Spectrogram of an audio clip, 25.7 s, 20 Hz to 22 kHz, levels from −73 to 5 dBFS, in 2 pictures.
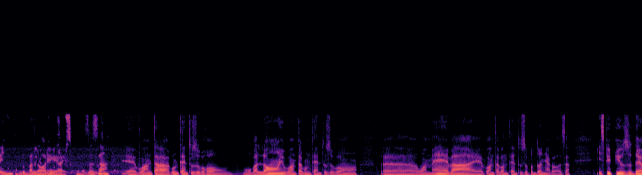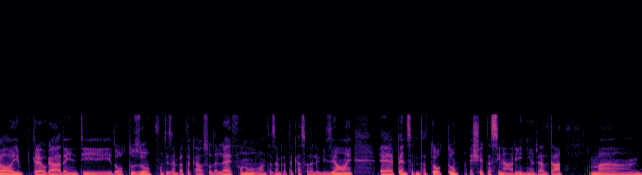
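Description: Right from the start, 0.0 to 0.79 s, the speech dips and partly drops out, sinking by around 15 dB for about half a second in total. This is speech suppressed in double talk, with the same chopping at 1.46 to 2.0 s, briefly at 2.41 to 2.57 s, and faintly, only a few decibels, at 25.6 s to the end. The likely cause is an echo canceller that could not tell the talker from the far-end voice and turned both down together.

Overlapping these dips, a second voice can be heard underneath, from 0.25 to 1.48 s at roughly 15 dB below the speech, and again more faintly, about 25 dB down, from 1.9 to 2.41 s. This is the other side's voice leaking through. It is likely far-end audio played on the talker's loudspeaker that the echo canceller failed to remove fully from the microphone. The call processing caps the band at 8 kHz.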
